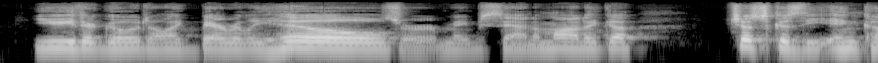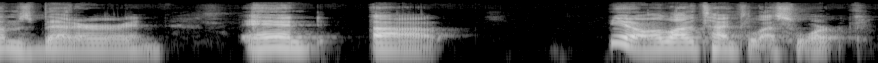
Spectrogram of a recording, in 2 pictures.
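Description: On a very clean recording with a silent background, a man with a high voice speaks at a fairly quick pace. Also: big swings in loudness. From Chile, immigrated to the US as a child. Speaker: law enforcement officer. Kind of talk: casual chat.

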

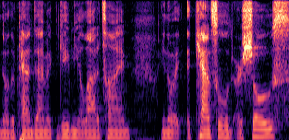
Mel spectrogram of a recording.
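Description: The recording is very clean, with a silent background. A man with a Californian accent speaks at medium pitch with fairly even intonation. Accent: Californian American. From Philippines, raised in California. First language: Tagalog. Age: 30s. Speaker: rapper and artist. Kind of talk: casual interview chat. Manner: relaxed, casual, conversational.

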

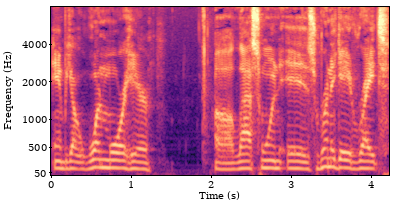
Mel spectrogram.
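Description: This is a man speaking in an ordinary speaking voice. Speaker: podcast host. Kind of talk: casual chat, interview.

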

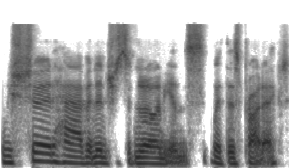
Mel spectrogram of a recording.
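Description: A woman talks at a moderate pace with a Canadian accent. Her pitch is very deep and low. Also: dry, close sound with no echo. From Canada. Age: 40s. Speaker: beauty entrepreneur. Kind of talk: casual interview chat. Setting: podcast interview.

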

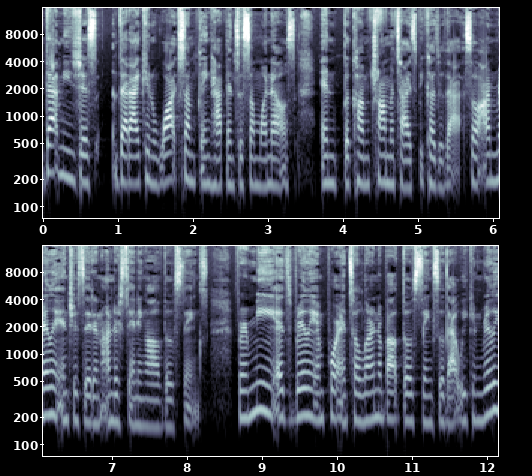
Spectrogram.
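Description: In a normal speaking voice, a woman with an American accent talks at a fairly quick pace and fairly low pitch on a very clean recording with a silent background. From Boston, Massachusetts. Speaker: social work graduate student, podcaster. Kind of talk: casual interview, personal testimony.

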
